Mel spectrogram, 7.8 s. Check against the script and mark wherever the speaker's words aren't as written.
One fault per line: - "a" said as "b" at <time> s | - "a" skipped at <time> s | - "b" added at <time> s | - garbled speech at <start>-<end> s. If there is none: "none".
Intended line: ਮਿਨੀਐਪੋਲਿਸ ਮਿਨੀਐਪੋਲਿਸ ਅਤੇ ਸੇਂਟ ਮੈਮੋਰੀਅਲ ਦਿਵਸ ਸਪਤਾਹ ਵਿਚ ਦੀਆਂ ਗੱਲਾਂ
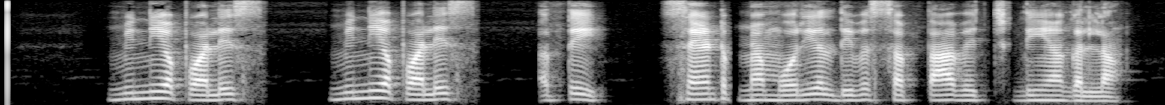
none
